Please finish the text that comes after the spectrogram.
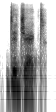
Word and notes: deject: Indian

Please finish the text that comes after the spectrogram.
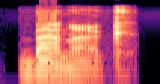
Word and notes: bannock: British English

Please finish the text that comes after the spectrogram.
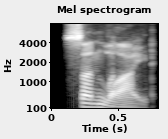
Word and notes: sunlight: American English

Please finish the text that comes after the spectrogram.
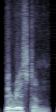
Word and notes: meristem: American English

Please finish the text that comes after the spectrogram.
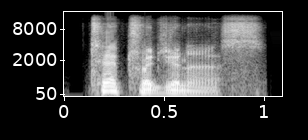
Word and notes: Tetragynous: British English

